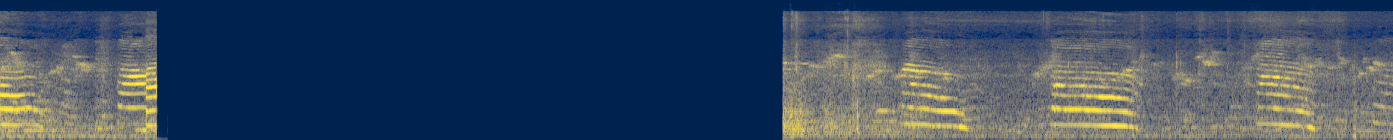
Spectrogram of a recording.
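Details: Short, downward-sliding meows from a male cat, given in a quick irregular series. A long stretch of total silence interrupts the calls, and faint voices may be present.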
